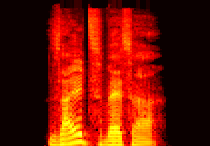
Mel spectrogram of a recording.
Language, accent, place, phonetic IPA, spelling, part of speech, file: German, Germany, Berlin, [ˈzalt͡sˌvɛsɐ], Salzwässer, noun, De-Salzwässer.ogg
- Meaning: nominative/accusative/genitive plural of Salzwasser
